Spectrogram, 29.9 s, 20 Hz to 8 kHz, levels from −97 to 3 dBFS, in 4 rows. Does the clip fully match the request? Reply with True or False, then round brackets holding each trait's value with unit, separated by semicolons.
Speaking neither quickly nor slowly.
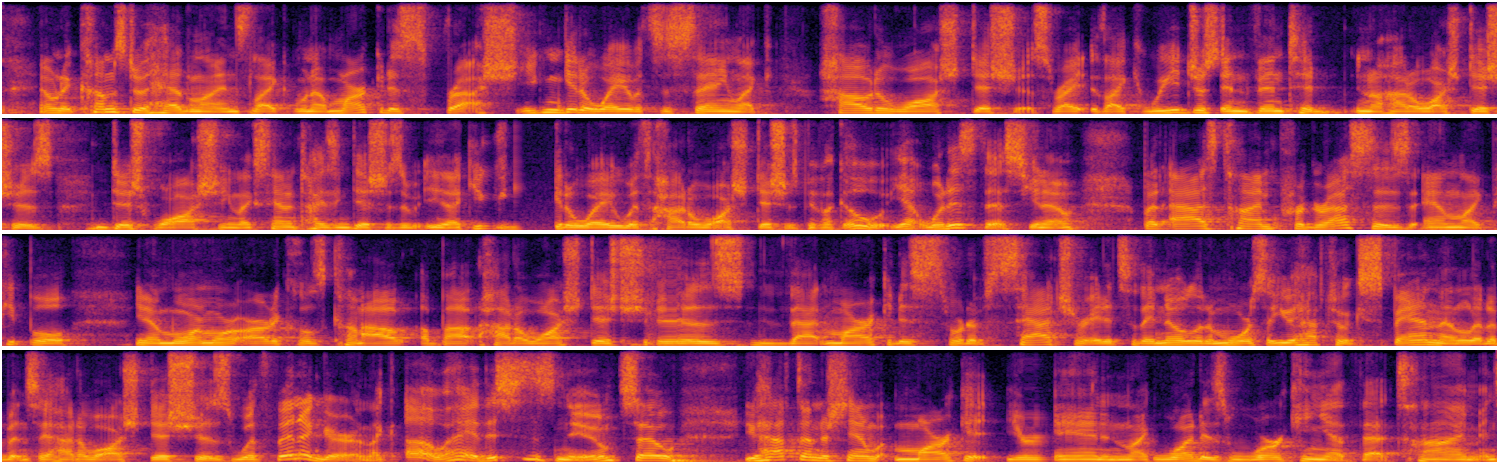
False (265 wpm)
